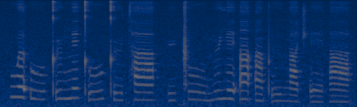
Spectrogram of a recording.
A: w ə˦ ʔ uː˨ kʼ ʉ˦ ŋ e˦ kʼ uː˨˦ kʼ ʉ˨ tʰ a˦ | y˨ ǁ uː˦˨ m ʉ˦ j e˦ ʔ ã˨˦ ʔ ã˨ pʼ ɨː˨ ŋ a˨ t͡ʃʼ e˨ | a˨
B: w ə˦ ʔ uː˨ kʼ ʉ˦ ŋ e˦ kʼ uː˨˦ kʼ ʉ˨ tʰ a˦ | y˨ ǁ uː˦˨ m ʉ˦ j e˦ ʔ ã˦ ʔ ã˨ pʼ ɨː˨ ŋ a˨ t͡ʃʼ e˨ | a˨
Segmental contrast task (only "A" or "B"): B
